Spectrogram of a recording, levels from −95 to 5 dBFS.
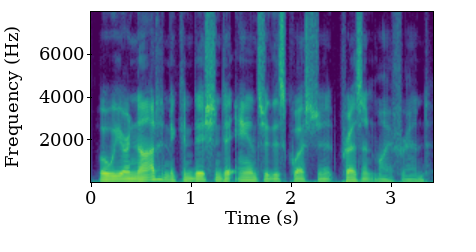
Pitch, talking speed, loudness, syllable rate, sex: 100 Hz, 265 wpm, -17 LUFS, 6.4 syllables/s, male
